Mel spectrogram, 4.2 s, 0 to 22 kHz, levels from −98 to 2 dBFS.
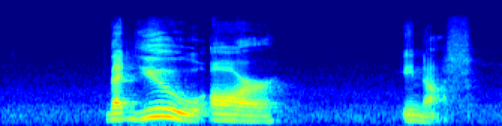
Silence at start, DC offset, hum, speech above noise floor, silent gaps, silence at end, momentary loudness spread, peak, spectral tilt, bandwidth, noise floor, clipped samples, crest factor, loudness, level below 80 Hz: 0.9 s; under 0.1%; none; 35 dB; none; 0.3 s; 19 LU; -18 dBFS; -5.5 dB/octave; 13 kHz; -70 dBFS; under 0.1%; 20 dB; -36 LUFS; -80 dBFS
